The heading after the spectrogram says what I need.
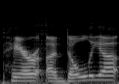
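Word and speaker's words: pareidolia: know if he pronounced it right but uh peridolia peridolia periadolia someone correct me anyway uh is a phenomenon where human beings will seek out unintentionally uh paradolia okay cool so paradolia is basically you look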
